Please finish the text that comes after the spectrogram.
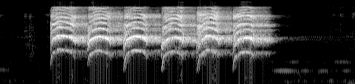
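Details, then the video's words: An Indian ringneck parakeet screams in a rapid run of about seven harsh, arching squawks over two seconds, each rasping note rising then dropping, in a quiet indoor space. "صوت ببغاء الدرة الهندي حفز طيورك على التغريد والصراخ"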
